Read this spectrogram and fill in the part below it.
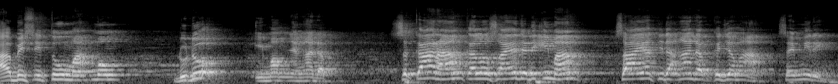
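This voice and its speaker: A man with an extremely high pitch uses a raised, projected voice and an animated tone, with ordinary pitch variation at a fairly slow pace. Noticeable background noise and audible room echo are present. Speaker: Islamic preacher. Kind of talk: sermon. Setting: mosque gathering with audience.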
